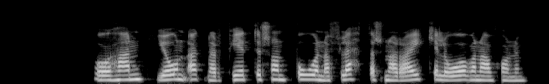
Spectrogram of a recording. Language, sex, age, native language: Icelandic, male, 30-39, Icelandic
